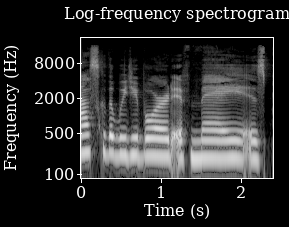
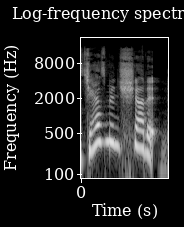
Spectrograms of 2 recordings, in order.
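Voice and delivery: mock yell; 11 semitones higher than usual. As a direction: imitate a yell without the volume. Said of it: "one of the women yells".

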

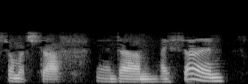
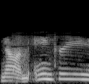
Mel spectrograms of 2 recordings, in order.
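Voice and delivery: mock angry husband; 8 semitones higher than usual. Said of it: "And he's like".

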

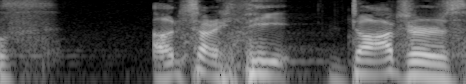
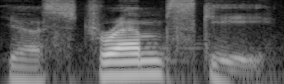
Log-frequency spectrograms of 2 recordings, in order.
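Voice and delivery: drawn-out syllable by syllable; slow careful sounding out; 4 semitones lower, much slower than usual. Shown as a demonstration. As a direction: sound out each part slowly. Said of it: "Can you use it in a sentence?".

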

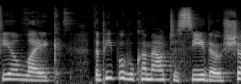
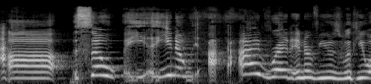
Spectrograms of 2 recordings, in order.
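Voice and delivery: put-on old woman voice; 10 semitones higher than usual. Carrying over the granny voice.

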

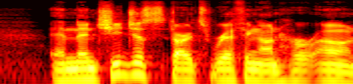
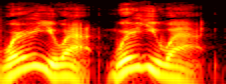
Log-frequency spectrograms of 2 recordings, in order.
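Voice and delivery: self-questioning; 6 semitones higher, faster than usual. Retold or imitated. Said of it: "look at myself in the mirror and say".

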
